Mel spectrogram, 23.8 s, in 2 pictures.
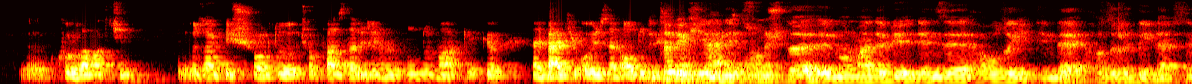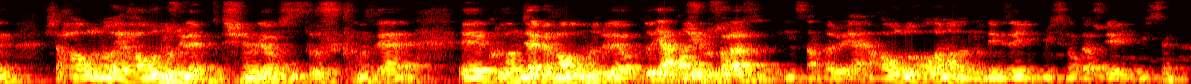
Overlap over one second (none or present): present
